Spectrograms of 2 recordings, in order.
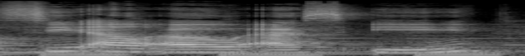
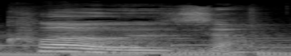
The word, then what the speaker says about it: close: to each other but this s can also be pronounced like a z and in that case you pronounce the word close close and a few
